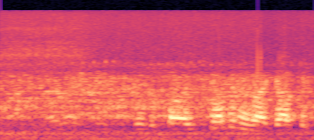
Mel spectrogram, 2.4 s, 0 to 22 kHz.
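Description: Speaker of an HF amateur radio transceiver tuned to 20-metre sideband: a hiss of band noise, then about a second in a distant station's voice comes through, thin and narrow beneath the static.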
